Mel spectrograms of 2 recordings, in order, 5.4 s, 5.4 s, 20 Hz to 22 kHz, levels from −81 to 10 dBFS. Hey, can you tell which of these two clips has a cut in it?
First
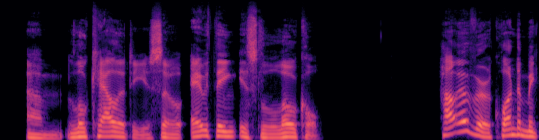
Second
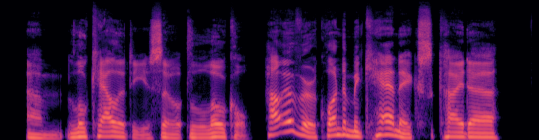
second; 2 cuts; at 1.9 s, 2.6 s

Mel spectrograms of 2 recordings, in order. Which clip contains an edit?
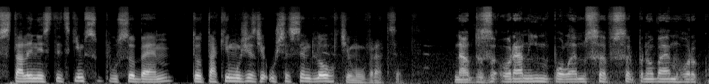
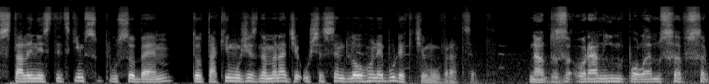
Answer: first; 2 cuts; at 2.5 s, 3.3 s

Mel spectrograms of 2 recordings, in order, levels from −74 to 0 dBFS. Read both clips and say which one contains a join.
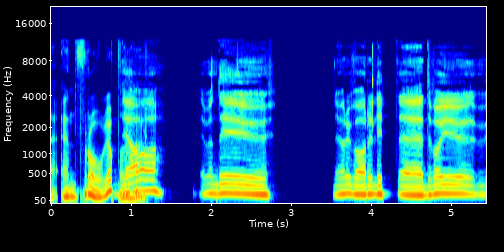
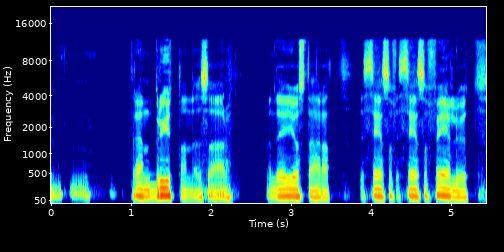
second; 3 cuts; at 2.3 s, 3.8 s, 4.3 s

